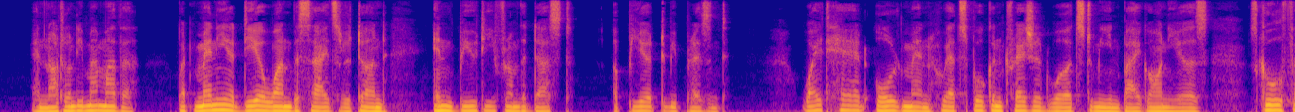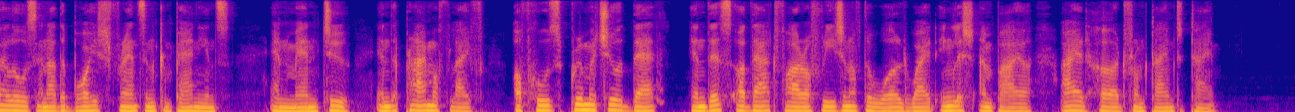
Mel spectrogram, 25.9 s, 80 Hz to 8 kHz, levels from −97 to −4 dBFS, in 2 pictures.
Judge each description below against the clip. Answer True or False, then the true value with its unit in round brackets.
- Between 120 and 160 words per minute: False (170 wpm)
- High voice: False (115 Hz)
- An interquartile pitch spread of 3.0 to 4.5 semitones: False (2.4 semitones)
